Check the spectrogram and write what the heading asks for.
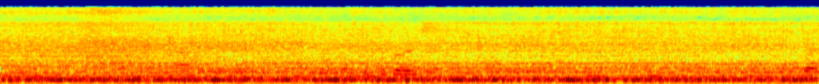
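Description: Shrimp frying in butter and soy sauce in a metal pan: a steady sizzle over a low steady hum.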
